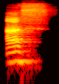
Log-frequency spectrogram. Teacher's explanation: Suara yang desiran yang keluar daripada hujung lidah dengan celahan gigi. Okey, sebab tu kita akan dengar as tajam kita dengar. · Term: safir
